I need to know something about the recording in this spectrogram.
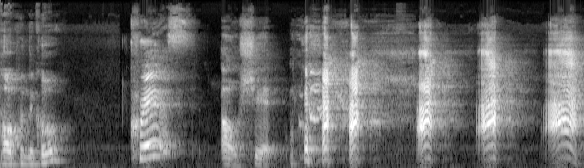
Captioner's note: cackles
